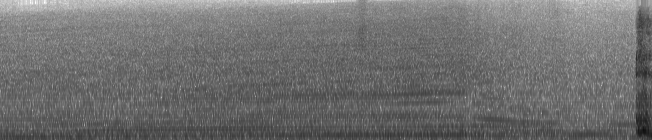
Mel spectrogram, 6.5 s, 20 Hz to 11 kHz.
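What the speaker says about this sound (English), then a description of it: "Riding with Dylan Young in the number 2 machine" The number 2 Miller Lite Ford race car in a racing video game at the STP 500 drones steadily with a sustained engine tone, the pitch slowly shifting as it runs through the turns.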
